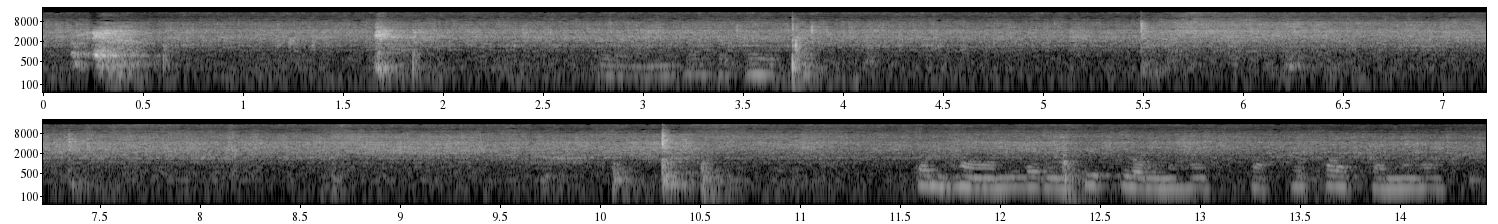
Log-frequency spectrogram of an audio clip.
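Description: A metal spatula scrapes and clanks against a wok while stir-frying.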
